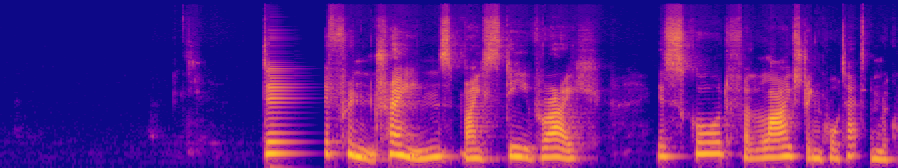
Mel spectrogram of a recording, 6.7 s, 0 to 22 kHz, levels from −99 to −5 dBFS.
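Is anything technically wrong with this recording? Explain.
Yes, there are two faults in this speech clip.

From 2.03 to 2.46 s the speech stops and the last sound is drawn out as a buzzy, hissing tone that fades away. It ends in about 50 ms of silence before the speech picks up exactly where it left off. Nothing is lost, but everything afterwards arrives about 0.41 s late. This is a call audio freeze, most likely from packets held up in transit so the jitter buffer ran dry and the receiver filled the gap.

From 5.87 s to the end of the clip the pace jumps abruptly to about 1.88 times normal speed while the pitch stays unchanged. The result sounds rushed. This is a time-stretched section, likely software squeezing that stretch of audio to fit a shorter length by discarding short fragments rather than resampling, which is why the pitch holds steady.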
